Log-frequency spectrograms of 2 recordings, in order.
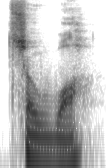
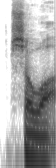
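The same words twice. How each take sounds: First: It sounds like a genuine, probing question. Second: It sounds dismissive and uncaring.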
